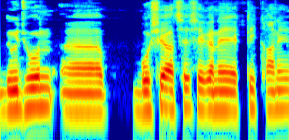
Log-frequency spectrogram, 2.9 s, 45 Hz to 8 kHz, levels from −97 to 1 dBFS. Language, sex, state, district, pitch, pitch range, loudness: Bengali, male, West Bengal, Dakshin Dinajpur, 140 Hz, 130-145 Hz, -16 LUFS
